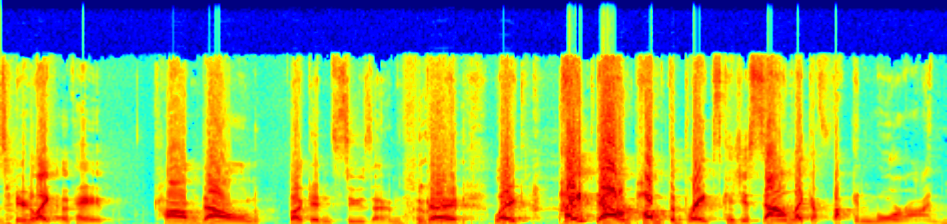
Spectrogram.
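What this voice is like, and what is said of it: Aggressive, heated ranting delivery. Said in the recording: “Pardon my... Wow. Aggressiveness. ... That was extremely aggressive. ... I feel a little aggressive.”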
